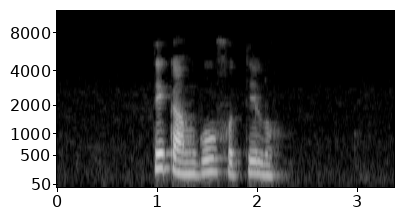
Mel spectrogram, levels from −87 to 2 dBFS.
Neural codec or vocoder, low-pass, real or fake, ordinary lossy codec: none; 7.2 kHz; real; MP3, 96 kbps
